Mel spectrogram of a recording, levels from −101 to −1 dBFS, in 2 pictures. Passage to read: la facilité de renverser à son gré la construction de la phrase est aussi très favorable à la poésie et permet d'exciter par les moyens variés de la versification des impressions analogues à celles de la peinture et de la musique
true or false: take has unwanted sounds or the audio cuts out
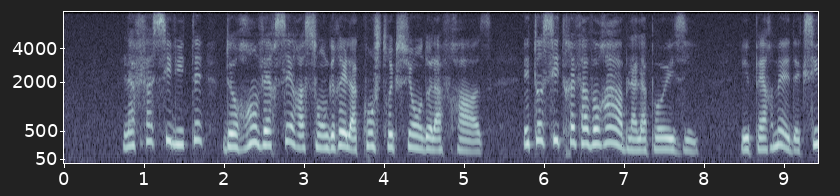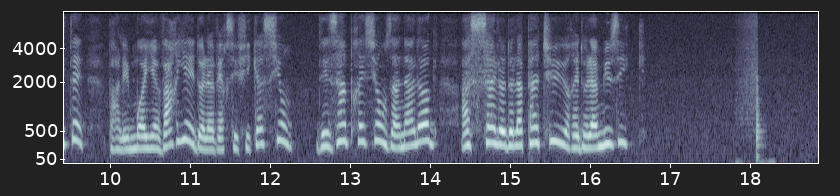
true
